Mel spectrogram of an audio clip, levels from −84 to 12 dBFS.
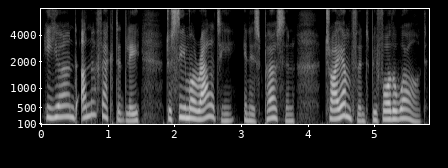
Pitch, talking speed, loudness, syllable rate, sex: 220 Hz, 135 wpm, -19 LUFS, 5.0 syllables/s, female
